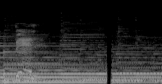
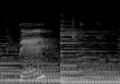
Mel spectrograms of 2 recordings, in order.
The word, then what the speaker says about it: belle: And the pronunciation goes like nouveau, nouvelle. Beau, belle, nouveau, nouvelle.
